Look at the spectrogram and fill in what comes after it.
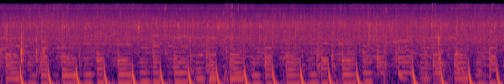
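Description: Chicken pieces and egg sizzling in butter and oil in a large frying pan, while a spatula stirs and breaks up the egg. Electronic background music with a steady beat runs underneath.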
